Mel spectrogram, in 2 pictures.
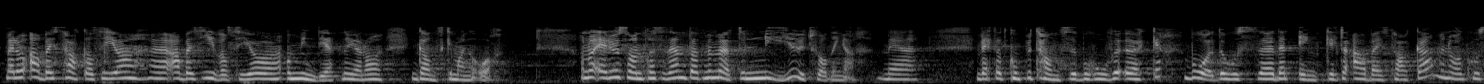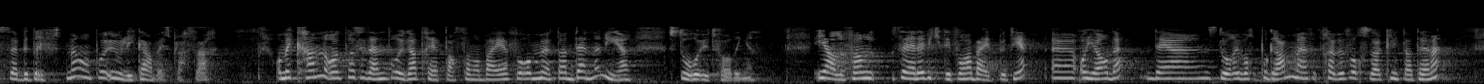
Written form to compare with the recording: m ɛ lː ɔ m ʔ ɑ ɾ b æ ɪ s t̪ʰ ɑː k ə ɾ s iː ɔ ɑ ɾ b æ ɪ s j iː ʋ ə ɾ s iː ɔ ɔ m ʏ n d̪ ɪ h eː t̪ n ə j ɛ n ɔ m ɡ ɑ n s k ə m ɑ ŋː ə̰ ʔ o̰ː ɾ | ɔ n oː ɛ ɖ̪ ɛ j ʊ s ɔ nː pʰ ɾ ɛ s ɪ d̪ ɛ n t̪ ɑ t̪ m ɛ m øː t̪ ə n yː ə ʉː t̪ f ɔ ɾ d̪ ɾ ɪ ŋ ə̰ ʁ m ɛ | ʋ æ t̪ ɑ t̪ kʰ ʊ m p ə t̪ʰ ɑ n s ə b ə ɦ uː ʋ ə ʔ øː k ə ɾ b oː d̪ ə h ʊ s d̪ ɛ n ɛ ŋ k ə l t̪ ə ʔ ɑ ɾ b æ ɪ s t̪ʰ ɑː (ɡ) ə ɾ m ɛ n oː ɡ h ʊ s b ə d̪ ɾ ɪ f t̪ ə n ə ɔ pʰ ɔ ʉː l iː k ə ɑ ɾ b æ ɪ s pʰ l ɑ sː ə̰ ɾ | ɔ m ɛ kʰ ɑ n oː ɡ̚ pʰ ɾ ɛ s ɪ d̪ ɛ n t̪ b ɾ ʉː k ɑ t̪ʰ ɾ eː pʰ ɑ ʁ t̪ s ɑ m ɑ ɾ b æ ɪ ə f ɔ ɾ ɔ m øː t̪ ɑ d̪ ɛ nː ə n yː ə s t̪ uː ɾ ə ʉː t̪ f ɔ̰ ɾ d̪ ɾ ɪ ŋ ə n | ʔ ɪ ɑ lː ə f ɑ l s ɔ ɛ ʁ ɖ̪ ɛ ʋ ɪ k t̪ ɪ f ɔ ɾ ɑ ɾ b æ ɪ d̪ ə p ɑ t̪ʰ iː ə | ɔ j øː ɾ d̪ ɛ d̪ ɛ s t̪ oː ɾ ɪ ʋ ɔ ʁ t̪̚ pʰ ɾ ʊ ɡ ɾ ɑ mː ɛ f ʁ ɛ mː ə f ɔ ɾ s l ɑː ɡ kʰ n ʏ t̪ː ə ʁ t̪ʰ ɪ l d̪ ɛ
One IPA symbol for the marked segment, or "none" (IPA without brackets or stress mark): k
